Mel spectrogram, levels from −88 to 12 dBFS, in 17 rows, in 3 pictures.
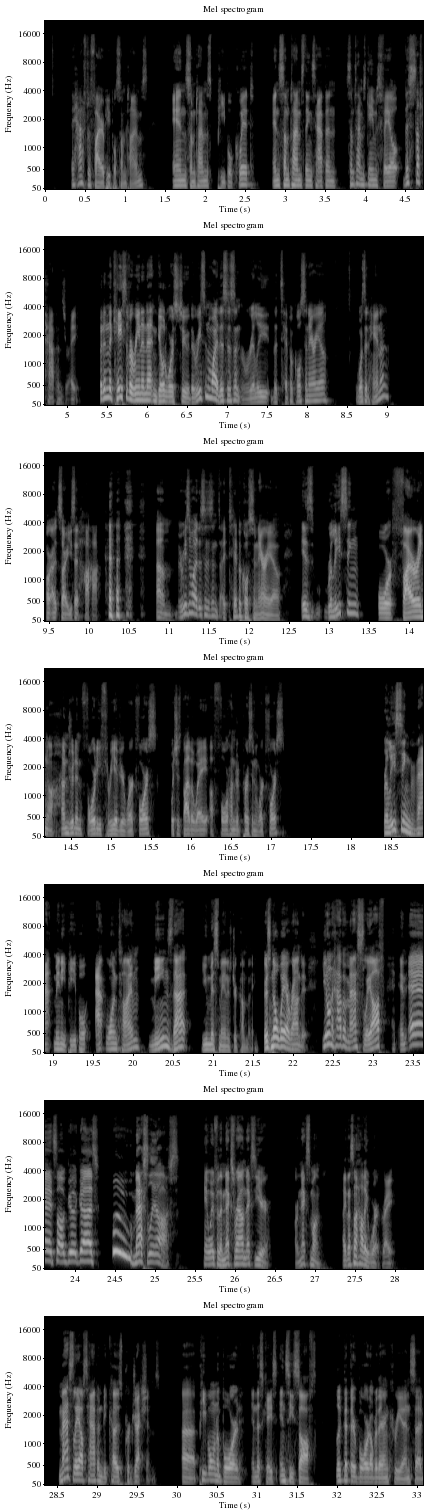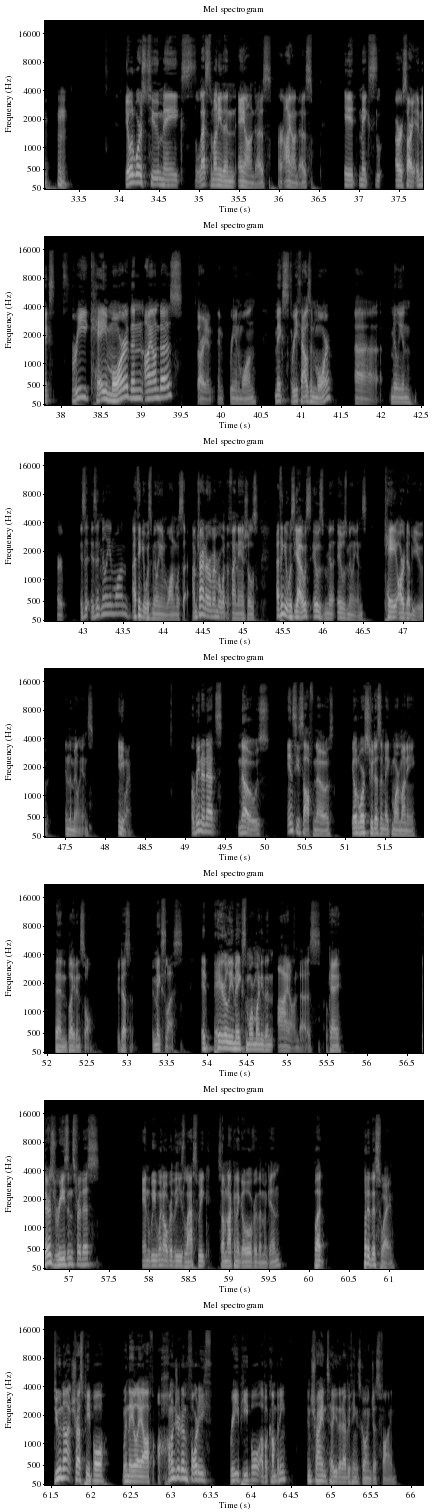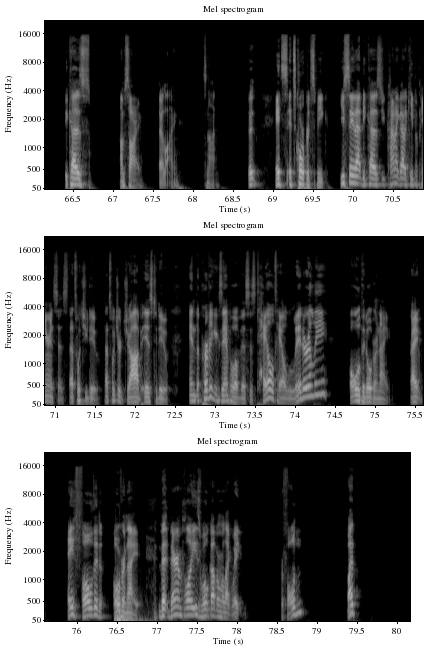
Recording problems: wrong speed, natural pitch; too fast; 1.7 times normal speed
door banging; noticeable; at 1:16; peak 6 dB below the speech

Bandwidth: 15.5 kHz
